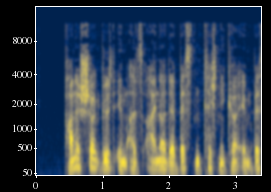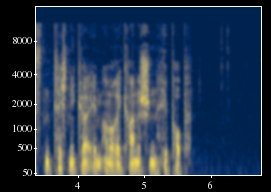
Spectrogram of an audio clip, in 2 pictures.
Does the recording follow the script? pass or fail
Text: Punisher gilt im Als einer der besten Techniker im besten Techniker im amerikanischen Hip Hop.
pass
